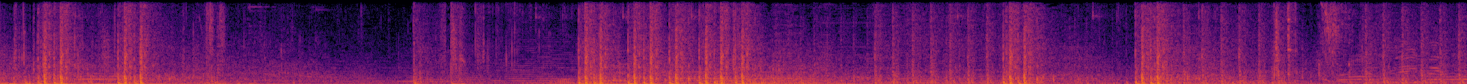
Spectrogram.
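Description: Loud, dense automatic gunfire in the World War II shooter Call of Duty: WWII, with repeated bursts of rapid shots and battle noise filling the whole stretch.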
